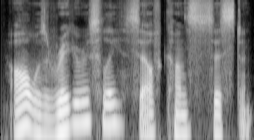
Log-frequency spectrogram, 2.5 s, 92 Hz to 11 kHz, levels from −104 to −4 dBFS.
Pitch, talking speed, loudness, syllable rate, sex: 130 Hz, 120 wpm, -18 LUFS, 4.3 syllables/s, male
